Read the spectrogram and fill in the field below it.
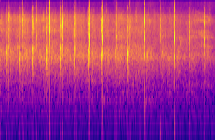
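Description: An audience at a keynote conference session gives a round of applause, heard as distinct individual claps. They come at a steady, loose rhythm over quiet room noise and stay moderately soft throughout.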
